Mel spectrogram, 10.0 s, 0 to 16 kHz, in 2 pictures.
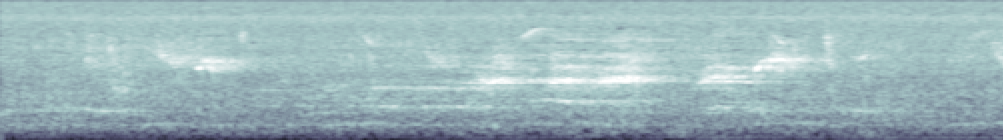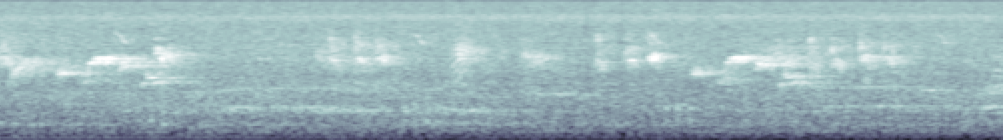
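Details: Ashy Woodswallow, a very common resident, recorded at Ubon Ratchathani, Thailand, on 20 October 2021: short harsh chirping notes scattered irregularly, with a brief run of clearer mid-pitched notes near the middle, over steady hissing background noise.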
